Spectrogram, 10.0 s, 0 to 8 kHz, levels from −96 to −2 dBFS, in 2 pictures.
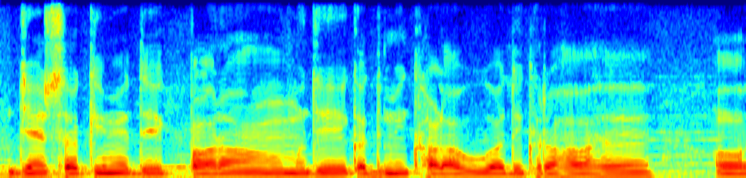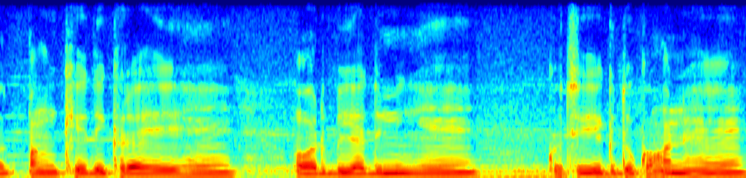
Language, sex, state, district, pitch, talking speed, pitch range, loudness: Hindi, male, Madhya Pradesh, Katni, 135 Hz, 170 wpm, 130-140 Hz, -16 LUFS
